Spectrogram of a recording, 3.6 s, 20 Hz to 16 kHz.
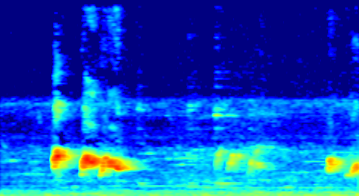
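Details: Decoy red-whiskered bulbul in energetic song, 2021: a loud pair of bubbling, downward-slurred notes, then softer, quicker echoing phrases and a final double note, against a faint steady background.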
